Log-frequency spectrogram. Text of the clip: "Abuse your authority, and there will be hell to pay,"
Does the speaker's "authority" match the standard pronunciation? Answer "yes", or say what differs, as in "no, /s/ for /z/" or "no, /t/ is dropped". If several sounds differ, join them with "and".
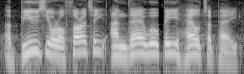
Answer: yes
